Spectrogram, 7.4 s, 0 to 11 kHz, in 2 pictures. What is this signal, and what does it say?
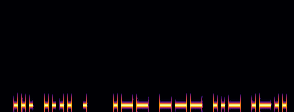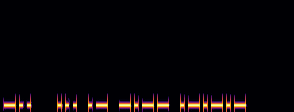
Morse code, heard as a keyed tone, about 25 wpm, 700 Hz. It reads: SHE WOULD SAY.
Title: Sentences from Top 1500 Words 25wpm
